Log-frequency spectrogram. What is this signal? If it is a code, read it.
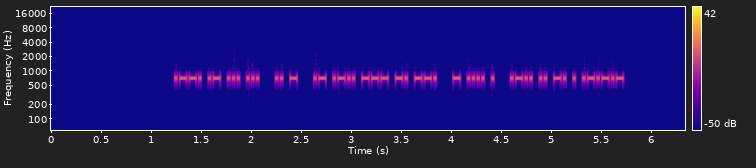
Morse code, heard as a keyed tone, about 52 wpm, 700 Hz. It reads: PASS IT ALONG THE LINE.
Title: Sentences from Top 1000 Words - Review Part 1 - 50wpm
